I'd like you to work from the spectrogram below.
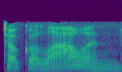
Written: Tokelauan

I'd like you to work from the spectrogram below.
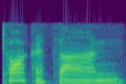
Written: talkathon

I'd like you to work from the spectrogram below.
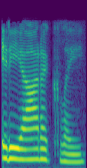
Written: idiotically

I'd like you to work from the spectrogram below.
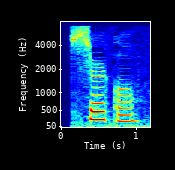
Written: cercal

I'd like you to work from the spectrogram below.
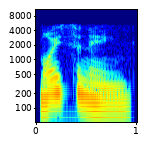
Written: moistening

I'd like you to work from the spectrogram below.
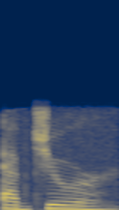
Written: abjure

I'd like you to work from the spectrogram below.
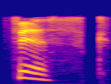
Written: Fiske

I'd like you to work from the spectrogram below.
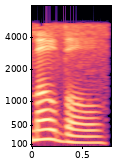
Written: mobile

